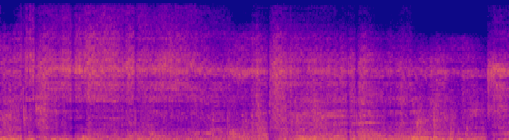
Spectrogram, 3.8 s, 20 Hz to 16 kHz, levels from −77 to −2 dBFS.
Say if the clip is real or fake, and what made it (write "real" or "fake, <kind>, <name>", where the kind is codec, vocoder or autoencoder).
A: fake, codec, SNAC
